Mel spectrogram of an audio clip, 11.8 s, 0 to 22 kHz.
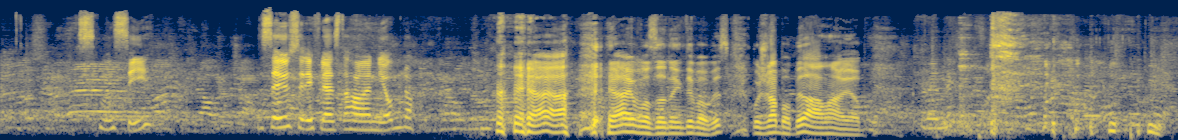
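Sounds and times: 
speech: 1.0s - 11.7s
laughter: 4.7s - 6.5s, 9.5s - 11.7s
person coughing: 9.8s - 10.4s, 11.1s - 11.7s.

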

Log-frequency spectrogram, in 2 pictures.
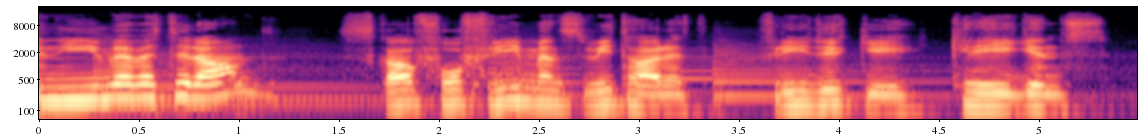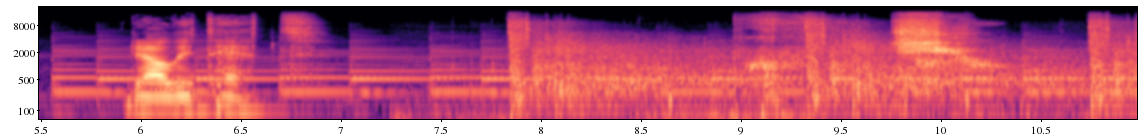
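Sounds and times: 
speech: 0.0s - 6.9s
heavy gunfire in sharp bursts: 7.8s - 10.9s.

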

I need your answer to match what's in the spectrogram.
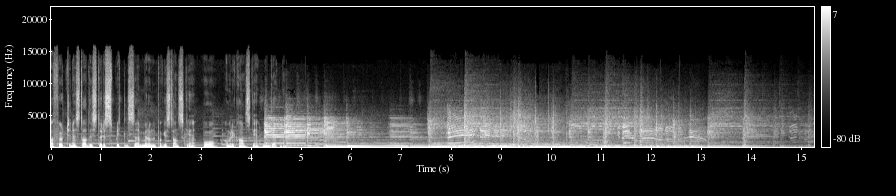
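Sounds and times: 
speech: 0.0s - 5.0s
bending slightly distorted electric guitar lines: 4.2s - 15.2s
driving bass and drum groove: 7.3s - 15.2s.

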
